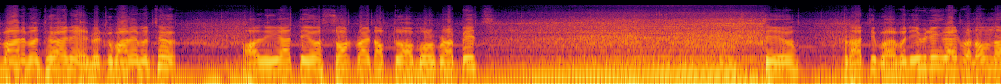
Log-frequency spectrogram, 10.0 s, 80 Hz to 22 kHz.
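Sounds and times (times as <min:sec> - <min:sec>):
motorcycle engine running: 0:00.0 - 0:10.0
wind and road noise: 0:00.0 - 0:10.0.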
